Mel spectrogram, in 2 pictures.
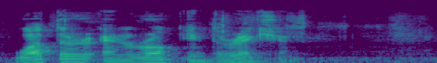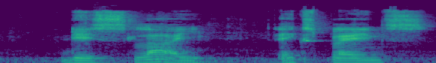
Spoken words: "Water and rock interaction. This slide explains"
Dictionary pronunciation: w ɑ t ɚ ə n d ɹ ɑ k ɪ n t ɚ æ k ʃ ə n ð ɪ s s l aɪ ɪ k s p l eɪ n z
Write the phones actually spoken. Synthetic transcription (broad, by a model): w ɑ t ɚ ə n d ɹ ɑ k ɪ n t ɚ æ k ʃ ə n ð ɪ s s l aɪ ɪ k s p l eɪ n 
